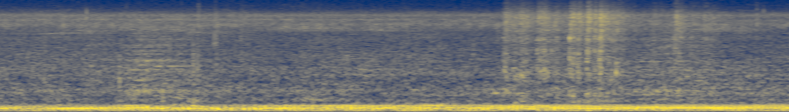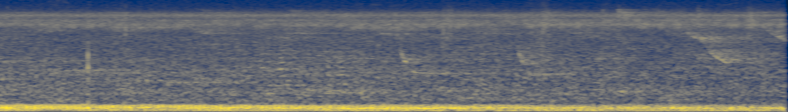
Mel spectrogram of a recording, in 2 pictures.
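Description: A steady low background rumble, with a short burst of rustling crackles about five to seven seconds in.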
